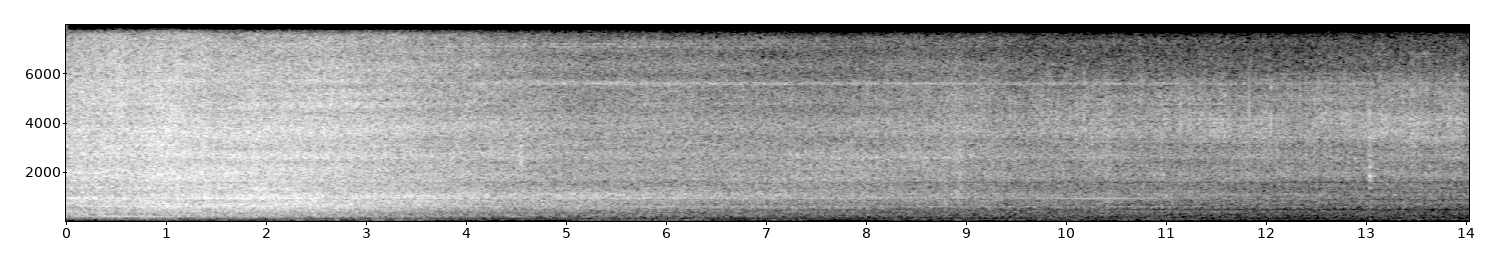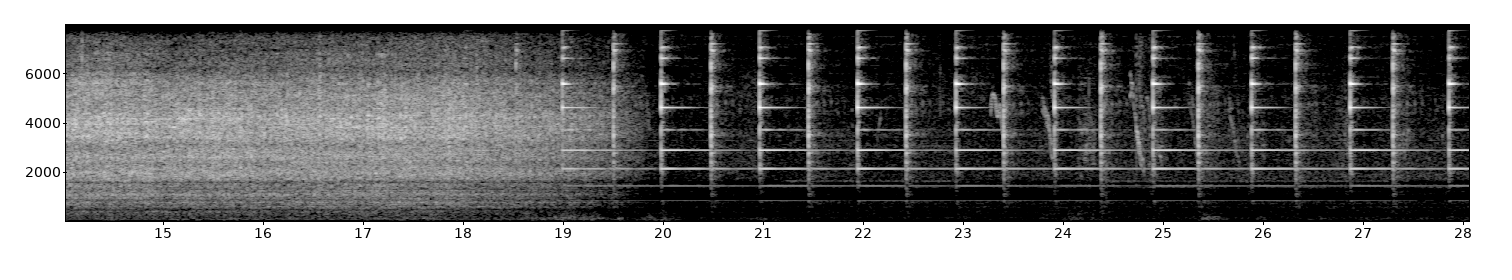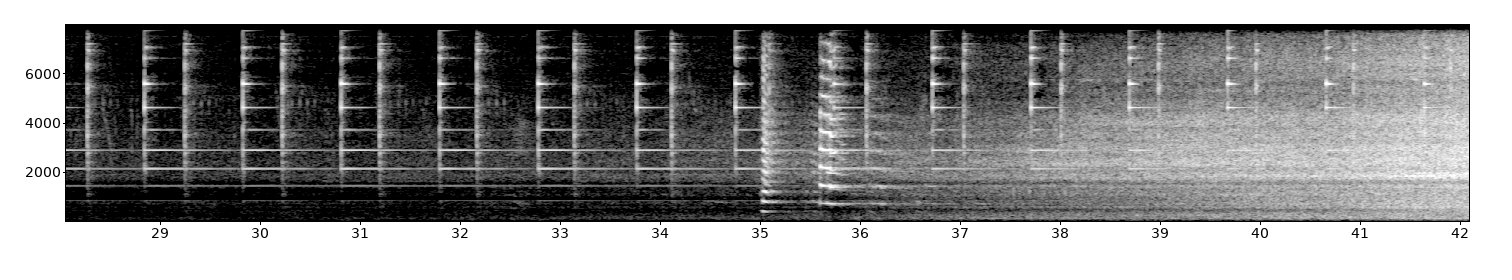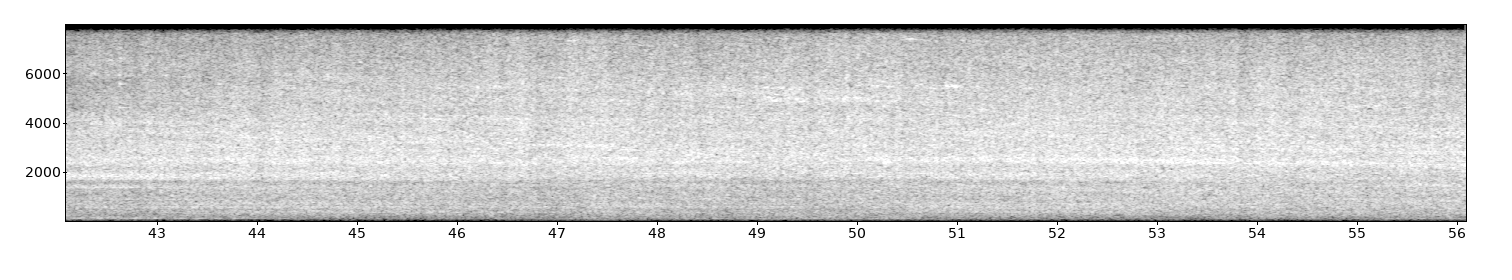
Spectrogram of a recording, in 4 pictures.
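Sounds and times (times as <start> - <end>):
freight train rolling past: 0.0 - 56.0
warning bell ringing: 8.3 - 12.8, 18.6 - 56.0
locomotive horn blasts: 34.6 - 37.2.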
